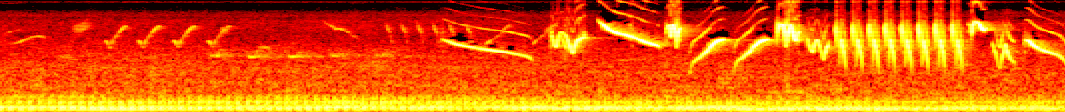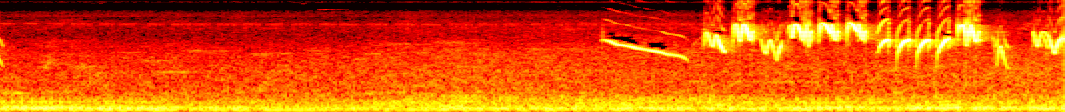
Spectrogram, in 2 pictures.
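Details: Yellow-fronted canary (mozambik) in lively, sustained song, meant as tutor material for white-eyes: after a quiet start, rapid high twittering bursts with sweeping whistled slurs and a dense trilled buzz, then a pause and another sparkling run near the end.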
